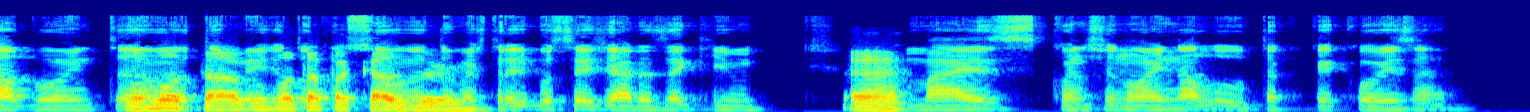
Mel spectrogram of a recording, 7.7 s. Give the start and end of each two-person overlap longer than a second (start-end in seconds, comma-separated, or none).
0.6-2.5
